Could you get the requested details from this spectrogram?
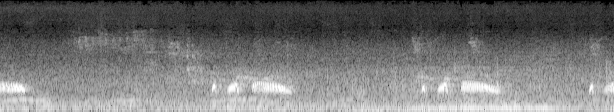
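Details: Spotted dove serving as a decoy to attract wild doves, repeating a phrase of two short lead-in notes and a longer falling coo, with low rumbling background and faint bird chirps.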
